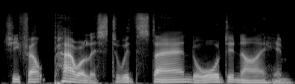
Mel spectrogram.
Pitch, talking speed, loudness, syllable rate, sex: 100 Hz, 165 wpm, -23 LUFS, 4.2 syllables/s, male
